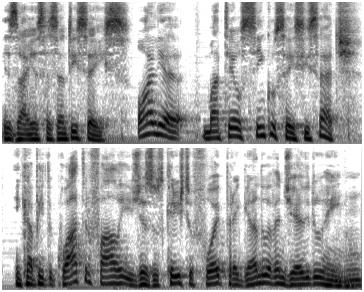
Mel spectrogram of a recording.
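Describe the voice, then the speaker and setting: A somewhat breathy man's voice at medium pitch, with an English accent, lively intonation and very even loudness. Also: moderate pace, hardly any pauses. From United States. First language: English (speaking Portuguese). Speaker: retired missionary and seminary teacher. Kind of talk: theological discussion. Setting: studio.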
